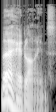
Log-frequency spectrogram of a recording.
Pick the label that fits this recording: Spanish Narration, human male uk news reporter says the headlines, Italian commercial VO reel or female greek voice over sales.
human male uk news reporter says the headlines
